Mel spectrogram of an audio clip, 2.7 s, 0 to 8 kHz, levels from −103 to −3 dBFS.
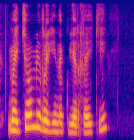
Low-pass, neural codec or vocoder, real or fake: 7.2 kHz; vocoder, 44.1 kHz, 128 mel bands, Pupu-Vocoder; fake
